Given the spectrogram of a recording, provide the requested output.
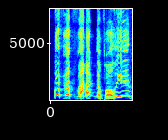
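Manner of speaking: very high, baffled outburst; incredulous squeal. Real, not acted. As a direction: squeak it in total disbelief. Baffled by the Napoleon question.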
